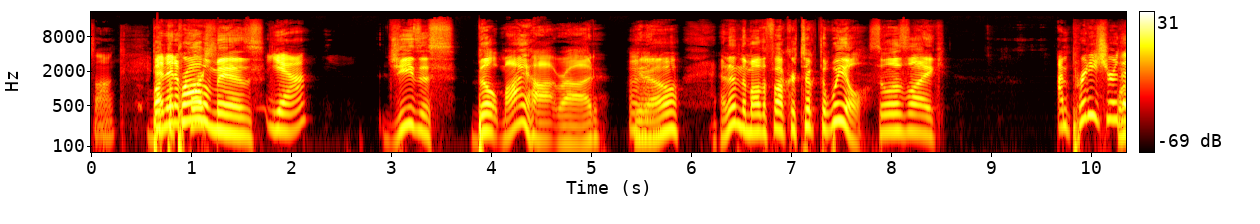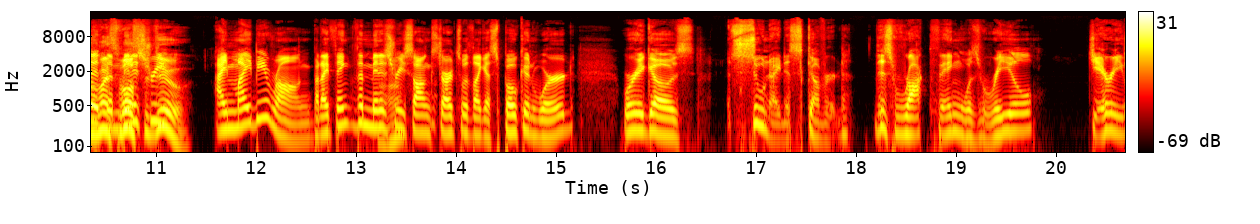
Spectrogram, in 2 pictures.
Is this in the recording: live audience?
no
